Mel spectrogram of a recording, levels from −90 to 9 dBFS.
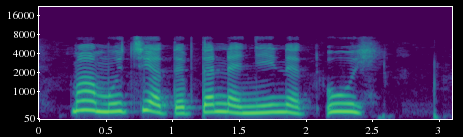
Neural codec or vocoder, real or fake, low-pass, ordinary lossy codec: none; real; 7.2 kHz; none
